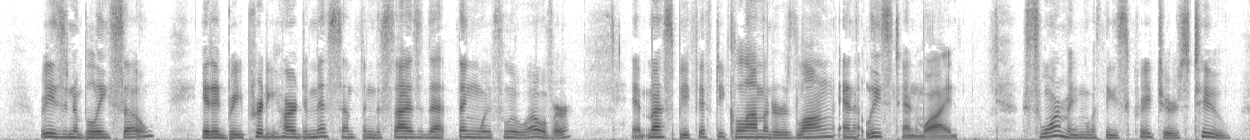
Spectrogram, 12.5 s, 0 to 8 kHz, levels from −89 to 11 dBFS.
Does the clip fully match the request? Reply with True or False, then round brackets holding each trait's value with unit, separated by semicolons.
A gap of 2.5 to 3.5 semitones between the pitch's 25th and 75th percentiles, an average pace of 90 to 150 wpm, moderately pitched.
False (3.0 semitones; 160 wpm; 175 Hz)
